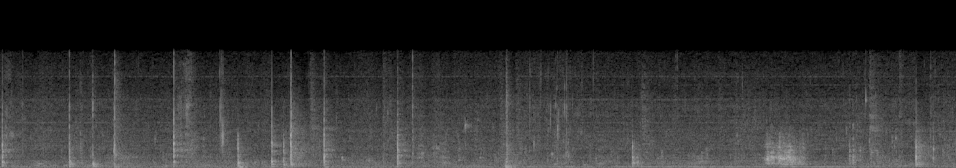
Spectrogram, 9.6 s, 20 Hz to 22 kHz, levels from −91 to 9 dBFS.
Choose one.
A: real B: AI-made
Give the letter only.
A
